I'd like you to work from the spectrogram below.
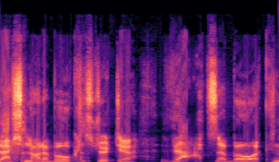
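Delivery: put-on, attempted Australian accent. Trying out an australian accent for a superhero bit: attempted australian accent. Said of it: "Like Australian Superman".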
